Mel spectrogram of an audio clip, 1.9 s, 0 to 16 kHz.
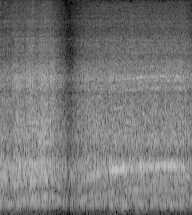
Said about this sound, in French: Peut-être avec un forêt qui coupe, ce serait mieux. Hein, forêt cobalt, 4 mm, un petit coup d'huile de coupe. Et ça devrait aider.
